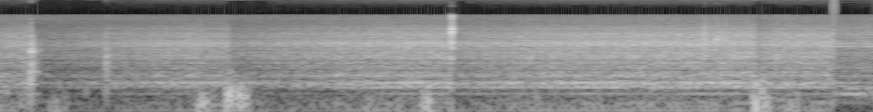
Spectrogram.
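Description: Steady mechanical hum, like a workshop fan or motor, with a few light metallic clicks and knocks as steel coin dies and a small steel punch are handled and set down on a steel workbench.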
